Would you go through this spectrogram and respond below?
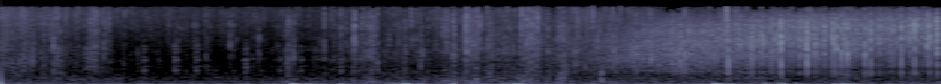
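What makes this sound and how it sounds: A solid green polyethylene foam block is held in both hands and squeezed and rubbed with the fingers and palms. It gives soft crinkling, crunching creaks over a low rumble, with a few louder squeezes standing out. The texture grows brighter and busier toward the end.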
